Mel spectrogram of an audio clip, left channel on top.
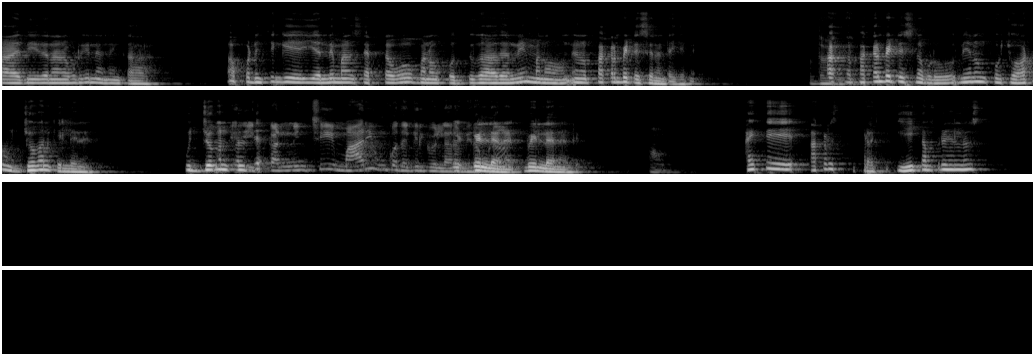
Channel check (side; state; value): right; silent; digital silence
